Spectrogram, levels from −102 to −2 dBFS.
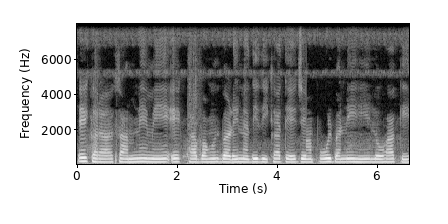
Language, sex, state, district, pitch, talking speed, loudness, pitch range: Chhattisgarhi, female, Chhattisgarh, Jashpur, 180 Hz, 135 wpm, -13 LUFS, 175-185 Hz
